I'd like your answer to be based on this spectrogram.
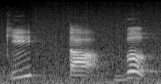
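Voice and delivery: किताब stretched very slowly, syllable by syllable, rising at the end; sounded out slowly. Shown as a demonstration. Teacher to children, spelling किताब by drawing it out slowly.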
